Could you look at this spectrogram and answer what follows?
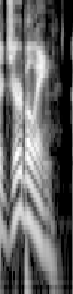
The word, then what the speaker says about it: gerbling: GE is the J sound. – Okay. – So gerbling.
